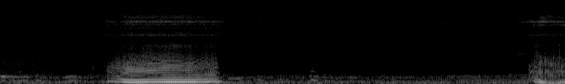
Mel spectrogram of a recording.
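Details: One full, loud snore lasting about a second comes from Ttuttu, a Maltese-Shih Tzu mix dog asleep. It is a deep, steady, droning rattle. A second snore begins at the very end after a quiet pause.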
